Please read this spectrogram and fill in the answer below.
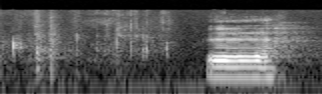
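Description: Faint rustling and a few light clicks as a soft fabric motorcycle helmet face mask is handled, followed by a short flat vocal 'eh' from a man's voice.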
